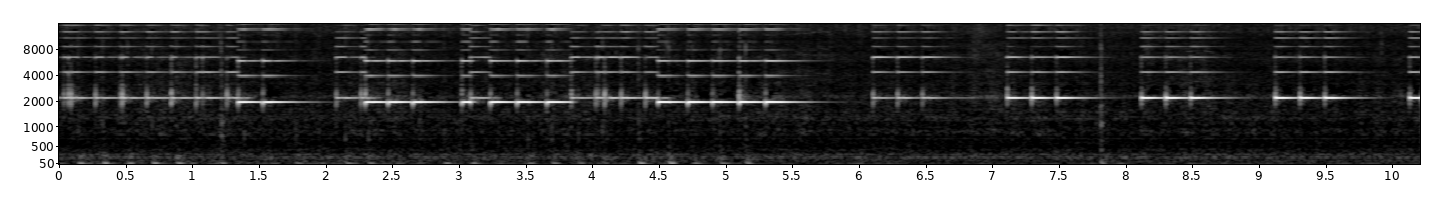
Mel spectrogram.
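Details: Second-hand fridge: short high beeps repeating about once a second in uneven groups over a quiet room; alarm keeps sounding, cause unknown.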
